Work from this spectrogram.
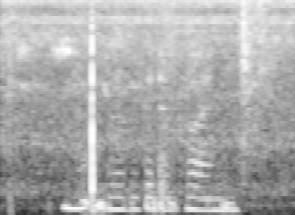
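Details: Honey bee buzzing close by: a low, steady droning hum with stacked overtones, heard in short bursts of under half a second with brief breaks, plus one sharp click partway through.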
